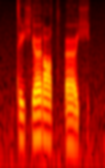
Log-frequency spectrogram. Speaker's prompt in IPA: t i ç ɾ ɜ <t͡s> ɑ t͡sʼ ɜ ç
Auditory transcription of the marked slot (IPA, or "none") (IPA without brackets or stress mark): ɾ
